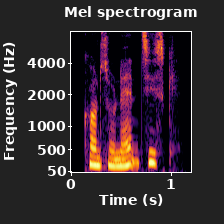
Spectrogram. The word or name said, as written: konsonantisk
